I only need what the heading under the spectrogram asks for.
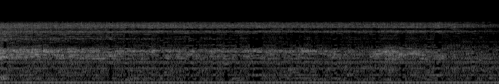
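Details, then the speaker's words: Quantum Smoke PT SL 150 HPT baitcasting reel in free spool after installing Boca bearings, brakes off, not yet broken in: smooth, even whirring spin that keeps running far longer than with the stock bearings, no catching or grinding; normal free spool spin. "gosh it's going just keeps going still going still going still going still going slowing down a bit but still going still going still going and stop that's insane compared to the stock bearings"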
